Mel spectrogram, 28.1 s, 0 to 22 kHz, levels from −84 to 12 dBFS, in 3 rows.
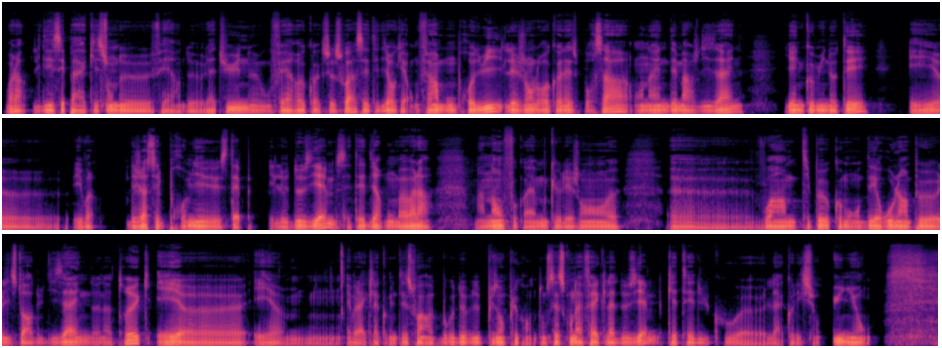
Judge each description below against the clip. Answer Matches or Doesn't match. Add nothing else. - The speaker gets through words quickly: Matches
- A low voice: Matches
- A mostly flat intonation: Matches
